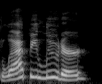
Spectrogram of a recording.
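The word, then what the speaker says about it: Leppalúði: and it's pronounced Lappy Looter.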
